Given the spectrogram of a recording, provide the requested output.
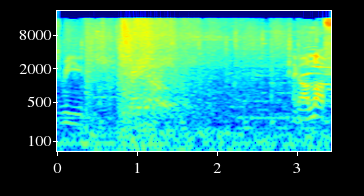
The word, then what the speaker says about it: Ryu: I did used to say Ryu a lot, yeah. But now it's Ryu.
